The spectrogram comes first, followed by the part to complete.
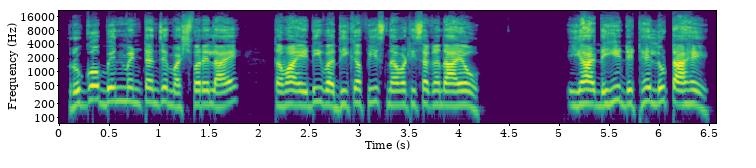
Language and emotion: Sindhi, angry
